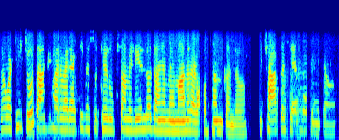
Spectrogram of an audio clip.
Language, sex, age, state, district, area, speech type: Sindhi, female, 45-60, Uttar Pradesh, Lucknow, urban, conversation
